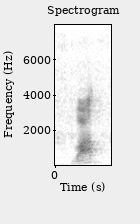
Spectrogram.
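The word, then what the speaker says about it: walk: Wrong, W silent है, night H silent है, high G silent है, डाउट B साइलेंट होगा, कुड L साइलेंट होगा, वाक L साइलेंट होगा।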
